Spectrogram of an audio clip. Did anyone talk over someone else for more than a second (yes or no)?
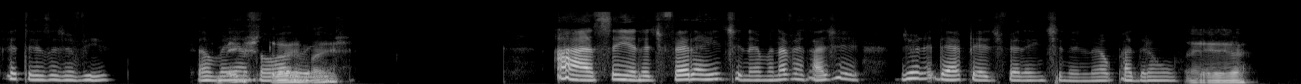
yes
